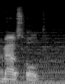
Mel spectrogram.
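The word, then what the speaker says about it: Maushold: Is it Mousehold? Is that how you pronounce it? – Oh, yes, yeah. Mousehold. – Like a household. – It's a household of mouse.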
